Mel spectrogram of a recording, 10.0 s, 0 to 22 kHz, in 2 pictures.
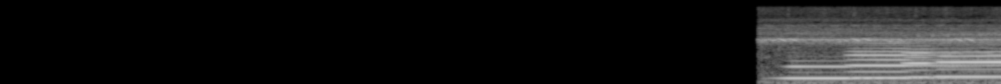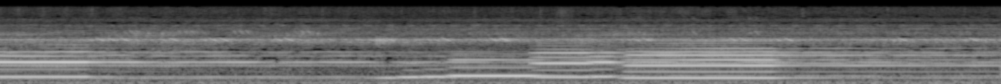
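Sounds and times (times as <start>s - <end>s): slow melody of held notes: 3.9s - 10.0s.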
